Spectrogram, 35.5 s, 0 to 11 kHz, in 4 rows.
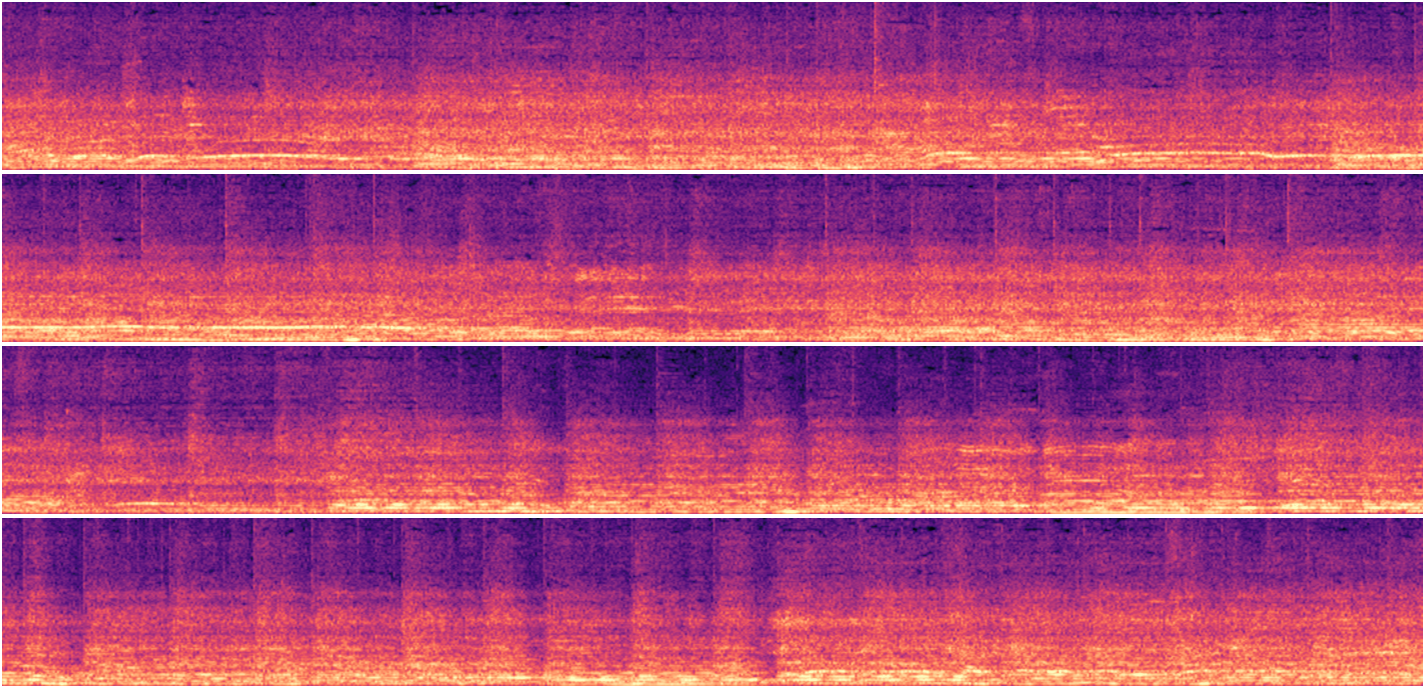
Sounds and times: Guitar: 0.0s - 35.5s.

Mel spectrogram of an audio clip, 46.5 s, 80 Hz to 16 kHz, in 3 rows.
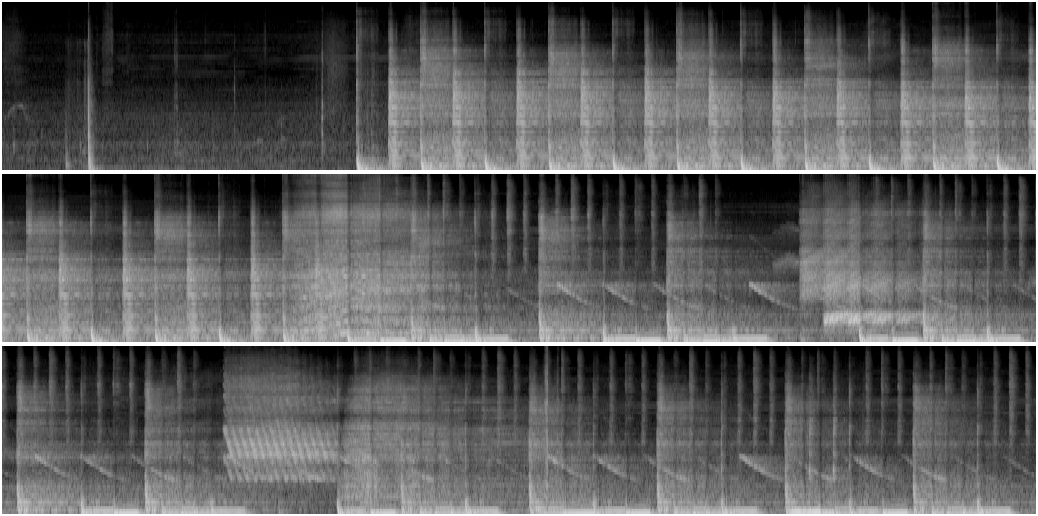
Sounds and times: Music: 5.3s - 35.3s, 36.0s - 46.5s.

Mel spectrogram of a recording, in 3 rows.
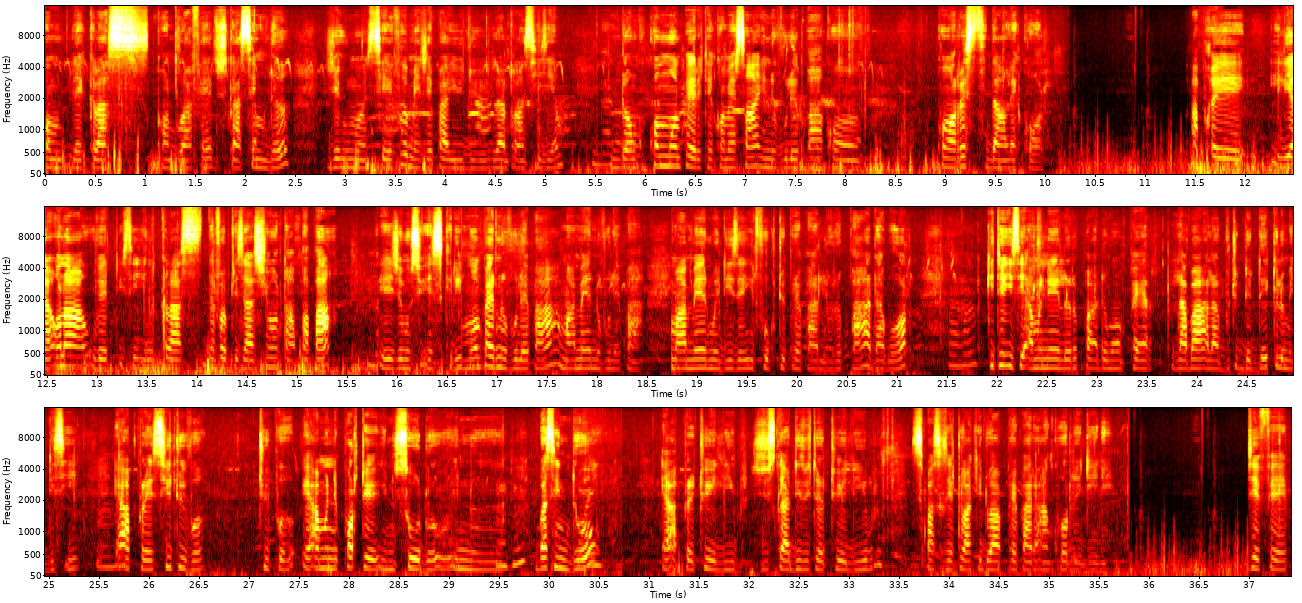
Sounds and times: Speech: 0.0s - 8.2s, 11.5s - 30.6s, 31.2s - 35.7s, 37.0s - 37.4s.

